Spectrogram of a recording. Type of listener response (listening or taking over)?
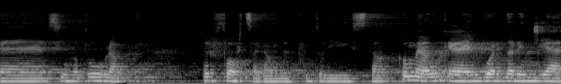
listening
